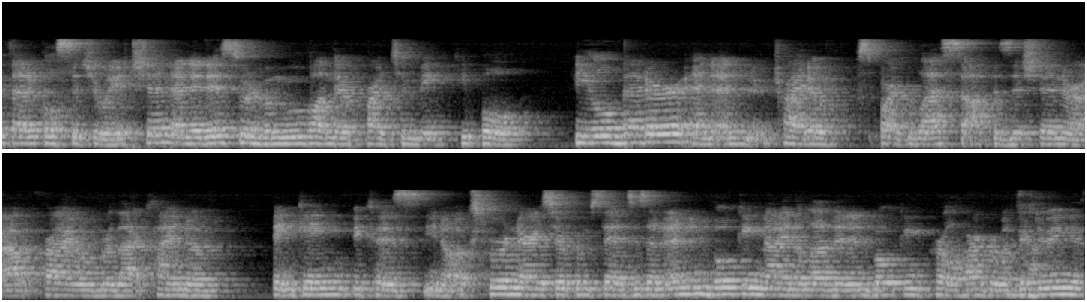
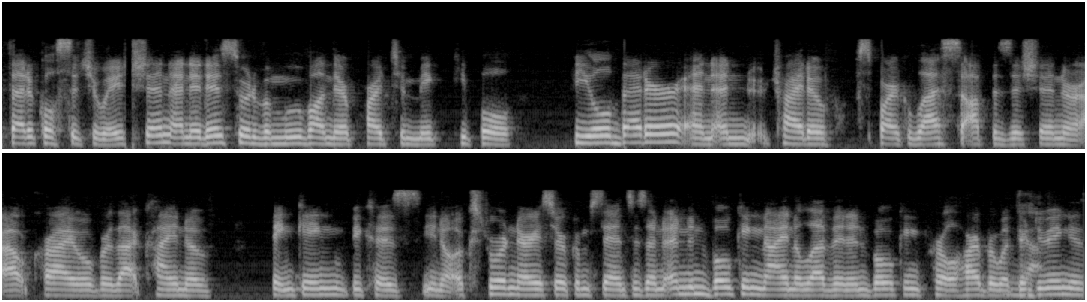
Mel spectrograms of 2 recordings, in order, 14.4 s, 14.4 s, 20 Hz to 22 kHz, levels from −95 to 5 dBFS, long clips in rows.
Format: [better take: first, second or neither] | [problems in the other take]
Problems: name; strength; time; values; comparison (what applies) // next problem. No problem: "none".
second | room echo; dies away in 0.5 s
